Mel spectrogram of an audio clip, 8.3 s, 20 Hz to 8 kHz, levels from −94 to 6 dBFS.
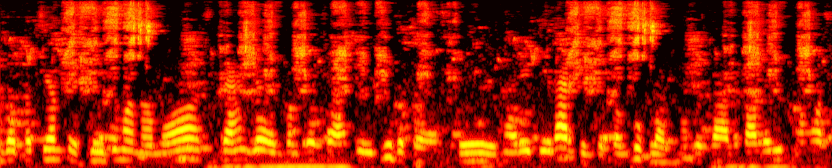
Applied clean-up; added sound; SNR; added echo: classical method Wiener filter.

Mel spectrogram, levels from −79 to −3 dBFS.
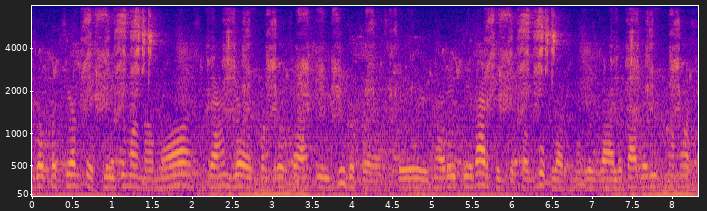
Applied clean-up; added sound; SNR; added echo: none; Bird; 2 dB; none.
